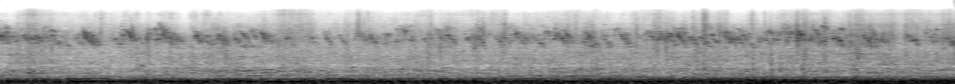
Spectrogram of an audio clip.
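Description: Small birds chirping over and over, over a steady low hum.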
